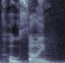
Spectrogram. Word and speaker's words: cosine: So it looks like cos, but it's pronounced cosine.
